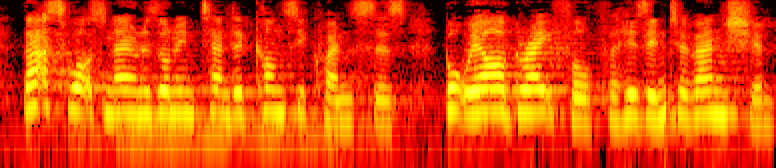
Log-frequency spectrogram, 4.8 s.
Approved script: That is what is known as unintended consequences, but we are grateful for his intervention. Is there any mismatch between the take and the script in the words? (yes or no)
no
